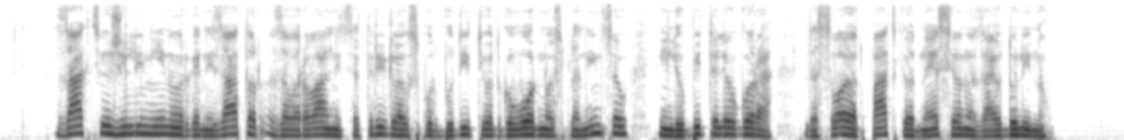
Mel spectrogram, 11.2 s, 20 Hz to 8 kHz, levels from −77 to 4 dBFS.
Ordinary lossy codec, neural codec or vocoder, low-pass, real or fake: MP3, 64 kbps; vocoder, 24 kHz, 100 mel bands, Vocos; 7.2 kHz; fake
